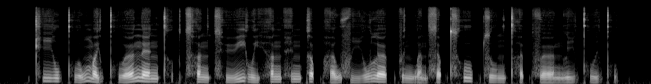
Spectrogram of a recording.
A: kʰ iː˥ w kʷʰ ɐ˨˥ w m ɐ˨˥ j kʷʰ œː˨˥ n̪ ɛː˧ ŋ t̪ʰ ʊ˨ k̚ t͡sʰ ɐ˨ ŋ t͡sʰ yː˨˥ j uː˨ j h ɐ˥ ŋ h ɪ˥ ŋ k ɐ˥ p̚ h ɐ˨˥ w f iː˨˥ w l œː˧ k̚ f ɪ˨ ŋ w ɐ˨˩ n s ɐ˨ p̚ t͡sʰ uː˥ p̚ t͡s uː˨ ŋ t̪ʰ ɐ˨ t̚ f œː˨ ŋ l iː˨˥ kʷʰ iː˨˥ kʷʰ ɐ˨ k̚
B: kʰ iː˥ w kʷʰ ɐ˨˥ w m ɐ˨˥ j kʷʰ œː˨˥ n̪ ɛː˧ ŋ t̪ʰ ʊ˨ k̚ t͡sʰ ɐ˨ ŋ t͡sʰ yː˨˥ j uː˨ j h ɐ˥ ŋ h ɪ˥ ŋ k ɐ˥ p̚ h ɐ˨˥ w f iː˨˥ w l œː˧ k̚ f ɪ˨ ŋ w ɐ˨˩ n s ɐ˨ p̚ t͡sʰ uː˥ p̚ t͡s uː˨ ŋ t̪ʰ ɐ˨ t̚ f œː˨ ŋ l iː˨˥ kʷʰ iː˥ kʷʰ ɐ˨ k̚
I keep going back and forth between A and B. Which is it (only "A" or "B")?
A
